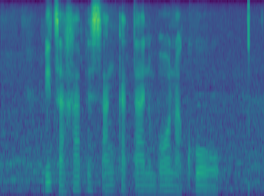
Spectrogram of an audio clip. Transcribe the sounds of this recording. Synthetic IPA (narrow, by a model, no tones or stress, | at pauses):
bit͡saχapʰɛsa̰ŋ̩kʼatʼanɪbɔnakʰoː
